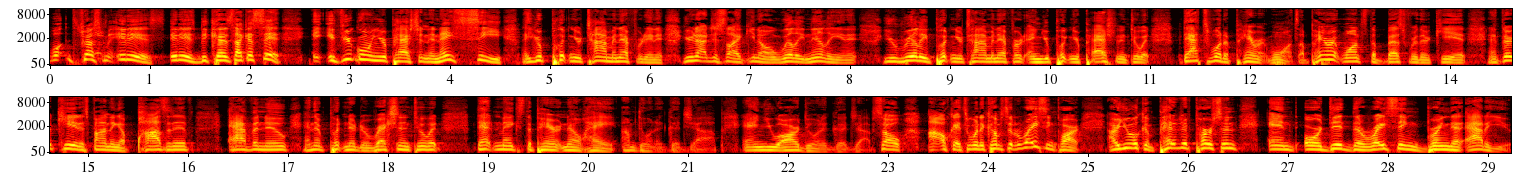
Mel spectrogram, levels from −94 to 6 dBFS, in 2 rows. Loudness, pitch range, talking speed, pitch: -25 LUFS, 140-190 Hz, 250 wpm, 160 Hz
